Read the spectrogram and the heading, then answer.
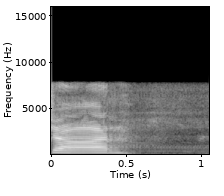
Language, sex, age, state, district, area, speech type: Dogri, female, 45-60, Jammu and Kashmir, Udhampur, rural, read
